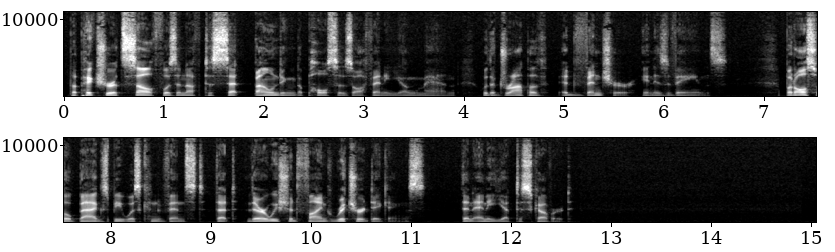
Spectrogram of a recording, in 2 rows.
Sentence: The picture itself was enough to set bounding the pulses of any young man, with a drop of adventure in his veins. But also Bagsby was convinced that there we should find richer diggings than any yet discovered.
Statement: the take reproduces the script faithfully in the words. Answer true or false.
false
